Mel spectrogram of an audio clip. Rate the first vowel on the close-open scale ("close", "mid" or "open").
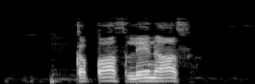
mid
